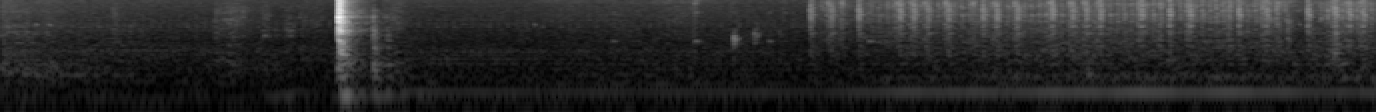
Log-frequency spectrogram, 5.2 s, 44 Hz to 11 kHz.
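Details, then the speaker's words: Rock-Ola 496 Super Sound 2 jukebox with burnt power supply: sharp clack, low hum, fast ragged crackling as power cuts in and out, repeating same record, lights jittery; relay chattering. "it keeps playing the same record over and over again okay and it's stuttering it keeps cutting on and off kind of mm jittery"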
